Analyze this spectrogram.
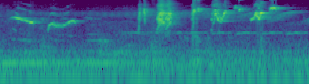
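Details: Long-tailed shrike opening with two smooth whistled slurs, then a quick burst of harsh, high chirps and squeaks; a faint steady tone hums underneath.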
